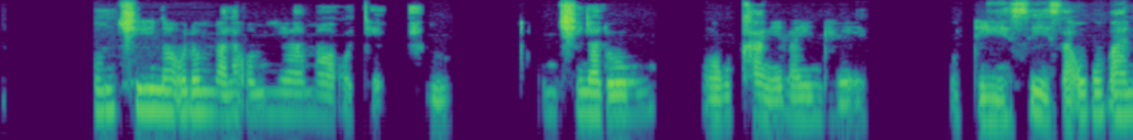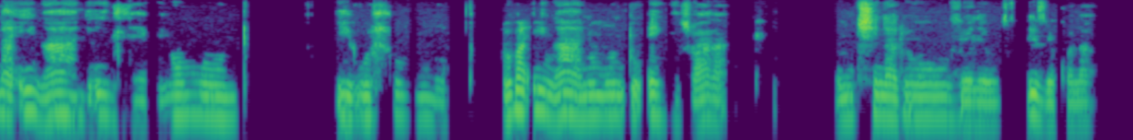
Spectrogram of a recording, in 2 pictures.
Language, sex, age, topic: North Ndebele, female, 25-35, health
